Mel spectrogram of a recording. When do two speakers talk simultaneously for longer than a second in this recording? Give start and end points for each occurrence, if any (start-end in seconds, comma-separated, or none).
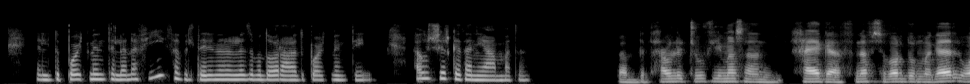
none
